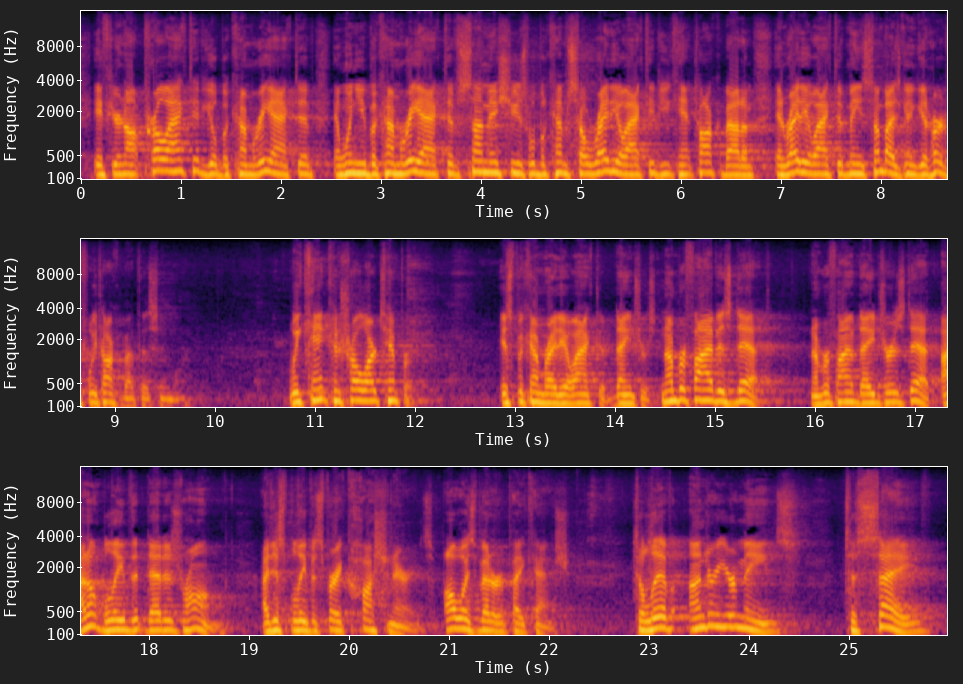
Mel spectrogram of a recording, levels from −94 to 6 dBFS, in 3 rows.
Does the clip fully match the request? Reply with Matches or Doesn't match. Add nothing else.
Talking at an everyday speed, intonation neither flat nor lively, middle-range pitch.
Matches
